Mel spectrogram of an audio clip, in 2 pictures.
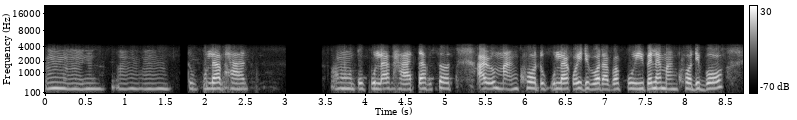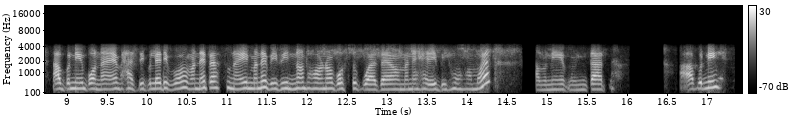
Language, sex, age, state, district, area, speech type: Assamese, female, 30-45, Assam, Charaideo, rural, conversation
